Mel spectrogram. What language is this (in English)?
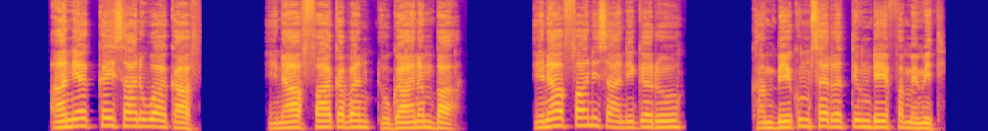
Oromo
